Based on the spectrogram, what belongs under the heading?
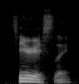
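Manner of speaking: normal talking voice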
